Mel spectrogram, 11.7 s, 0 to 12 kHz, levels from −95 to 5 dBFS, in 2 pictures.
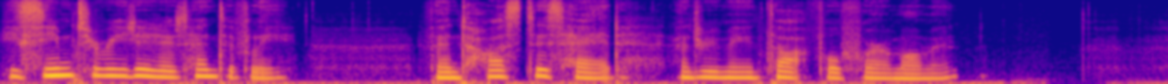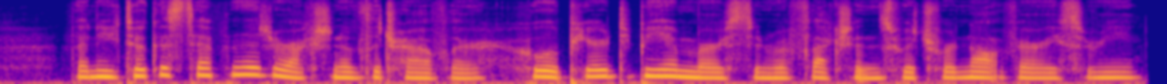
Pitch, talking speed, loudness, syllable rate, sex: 195 Hz, 200 wpm, -19 LUFS, 6.9 syllables/s, female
